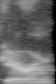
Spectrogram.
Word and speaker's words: Garand: Yeah, the the proper name is Garen because that was his name.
